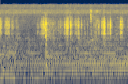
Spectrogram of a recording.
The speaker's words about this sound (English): now I'm going to thumb my nose at convention and eat a bite of waffle with a bite of fried chicken on top of it.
